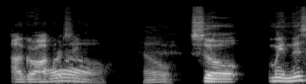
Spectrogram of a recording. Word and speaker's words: algocracy: It's called, if I can pronounce properly, algocracy. Algo, as in algorithms, ocracy, algocracy.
